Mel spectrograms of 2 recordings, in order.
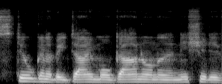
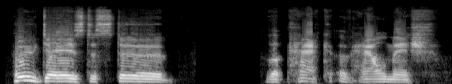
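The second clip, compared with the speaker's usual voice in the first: calling out loudly, challenging tone; 4 dB louder than usual. Voicing Halmesh calling out to those who disturb the pack: Halmesh calling out. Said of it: "maybe Halmesh even calls out".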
